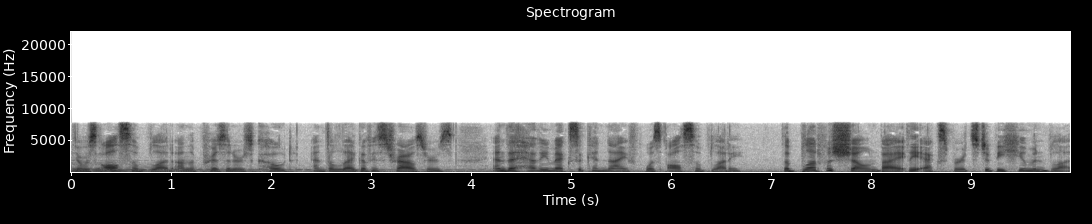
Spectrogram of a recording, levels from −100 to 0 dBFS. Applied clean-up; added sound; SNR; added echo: none; Piano; 17 dB; none.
